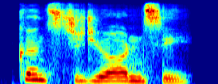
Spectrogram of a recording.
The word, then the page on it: constituency: Indian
